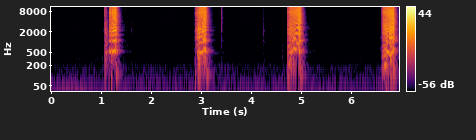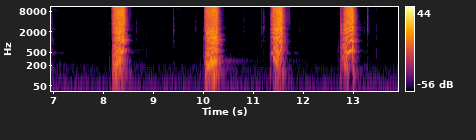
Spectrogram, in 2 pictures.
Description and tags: Balloon Creak Short Rub Multiple 2
Recorded as part of a collection of sounds created by manipulating a balloon.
